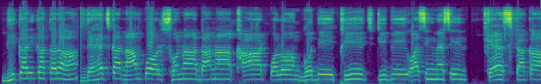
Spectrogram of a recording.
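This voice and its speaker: A woman voicing a dim but earnest schoolboy in a comedy cartoon, answering in a deliberate, reciting manner. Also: fairly high pitch, poor audio.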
